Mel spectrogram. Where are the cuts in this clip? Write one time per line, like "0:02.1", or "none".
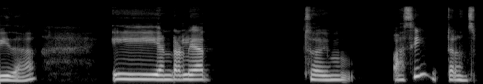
none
